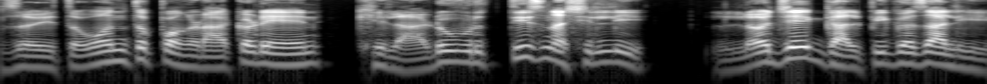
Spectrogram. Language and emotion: Goan Konkani, disgusted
